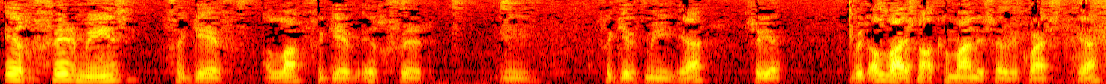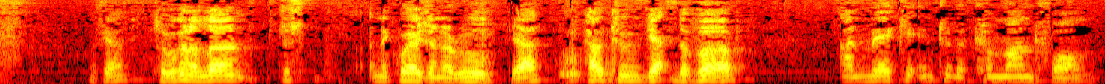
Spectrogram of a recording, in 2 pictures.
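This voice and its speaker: A man's voice: medium pitch, brisk, a little mellow, breathy edge, poor audio. A man teaching an Arabic grammar class, thinking aloud and checking in with his students. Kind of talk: classroom lesson.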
